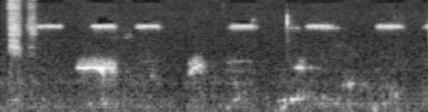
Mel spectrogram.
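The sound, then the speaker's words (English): Crickets chirp in short, high-pitched trills that repeat at uneven intervals, fairly faint and thin against a quiet background. “I hear crickets.”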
